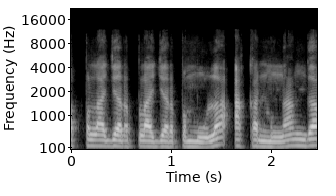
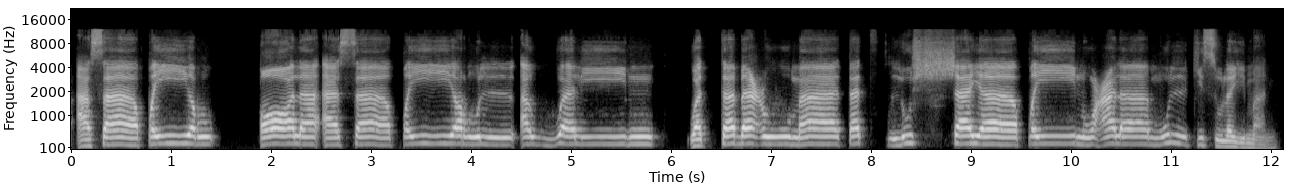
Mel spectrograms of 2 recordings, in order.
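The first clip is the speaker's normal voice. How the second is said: very slow, measured Quranic recitation; recitation demo; 3 semitones higher, 3 dB louder, much slower than usual. Shown as a demonstration. Ustadz reciting the verse correctly for the congregation, slow chant. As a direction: chant the verse slowly and evenly. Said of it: "Jadi membaca".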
